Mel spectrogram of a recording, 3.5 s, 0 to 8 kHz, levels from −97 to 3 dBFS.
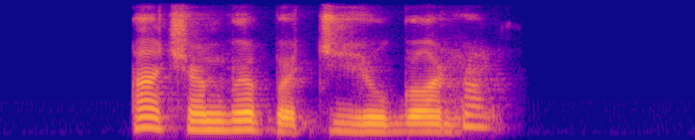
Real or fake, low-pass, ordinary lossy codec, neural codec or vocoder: fake; 7.2 kHz; AAC, 48 kbps; autoencoder, 22.05 kHz, a latent of 192 numbers a frame, VITS, trained on one speaker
